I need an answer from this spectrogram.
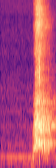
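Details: Single abrupt, full-bodied bark from a pet dog at home, bursting out after a quiet moment with a faint low hum underneath.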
